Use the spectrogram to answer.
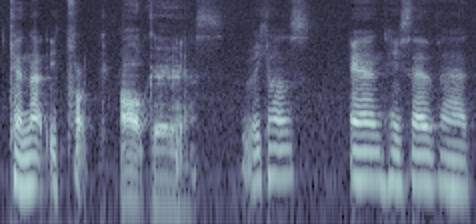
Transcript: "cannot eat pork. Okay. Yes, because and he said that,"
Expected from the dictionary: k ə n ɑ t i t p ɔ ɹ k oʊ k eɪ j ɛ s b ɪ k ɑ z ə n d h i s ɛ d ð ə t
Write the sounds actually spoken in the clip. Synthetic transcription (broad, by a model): k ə n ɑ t i t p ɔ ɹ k oʊ k eɪ j ɛ s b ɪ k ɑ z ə n h i s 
